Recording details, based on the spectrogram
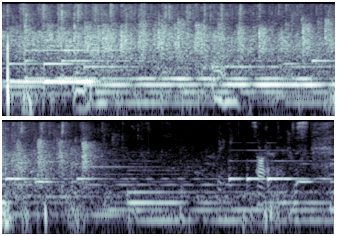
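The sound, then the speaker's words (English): An audience applauds the worship team in a dense, steady patter of clapping over sustained keyboard chords, the clapping thinning out and fading after about six seconds while the music continues. “Hey, give a round of applause to the worship team.”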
